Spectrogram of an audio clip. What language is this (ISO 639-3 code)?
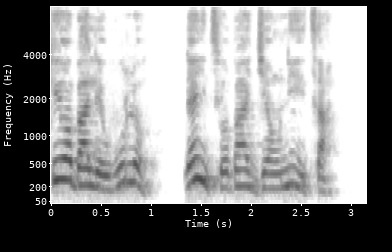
yor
